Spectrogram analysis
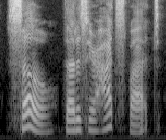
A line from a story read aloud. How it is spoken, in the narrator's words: I asked China in a calm tone of voice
